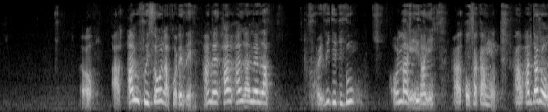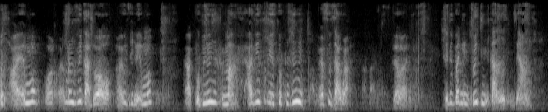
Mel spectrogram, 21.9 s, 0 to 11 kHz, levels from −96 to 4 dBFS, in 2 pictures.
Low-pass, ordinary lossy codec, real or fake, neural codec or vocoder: 9.9 kHz; AAC, 32 kbps; fake; autoencoder, 22.05 kHz, a latent of 192 numbers a frame, VITS, trained on one speaker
